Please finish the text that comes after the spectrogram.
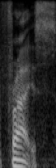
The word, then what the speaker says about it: Fries: Instead of calling him Victor Freeze, his name is Victor Fries, and I'm like, what the fuck is going on They here? actually pronounce it as fries.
